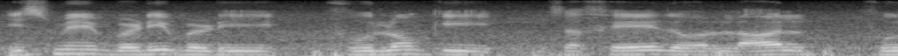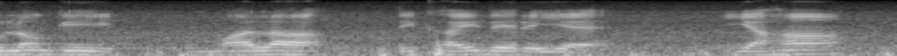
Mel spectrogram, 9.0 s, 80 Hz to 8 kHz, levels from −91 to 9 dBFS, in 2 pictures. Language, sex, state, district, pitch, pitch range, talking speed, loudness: Hindi, male, Rajasthan, Bikaner, 145 Hz, 135-150 Hz, 115 wpm, -15 LUFS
